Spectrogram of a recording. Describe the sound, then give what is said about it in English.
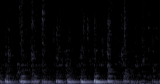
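Water runs steadily into a kettle on a boat, filled to make a cup of tea, with a faint hollow hum and a regular gurgling pulse, fairly quiet, with no one speaking. “Filling up the kettle.”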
